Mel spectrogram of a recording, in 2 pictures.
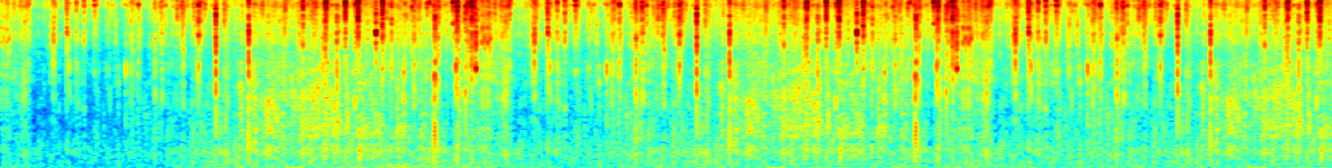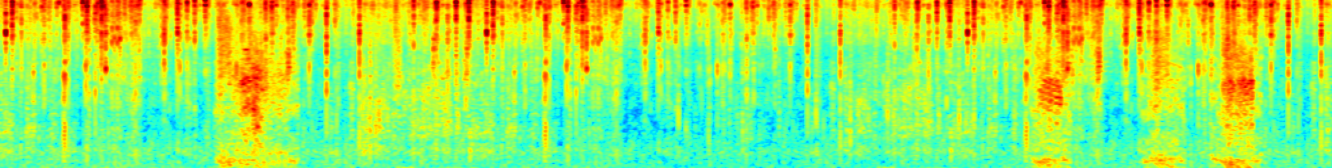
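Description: Footsteps thud on concrete.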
